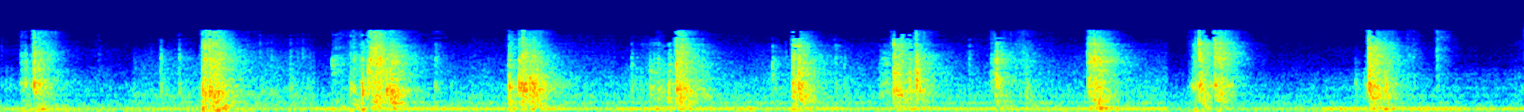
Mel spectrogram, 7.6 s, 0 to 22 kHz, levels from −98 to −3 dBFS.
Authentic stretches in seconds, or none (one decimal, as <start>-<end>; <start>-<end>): 0.0-1.2; 5.5-7.6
